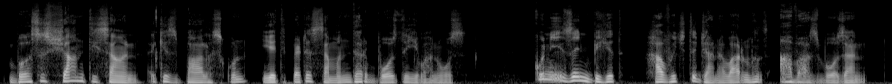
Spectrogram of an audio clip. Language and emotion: Kashmiri, happy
